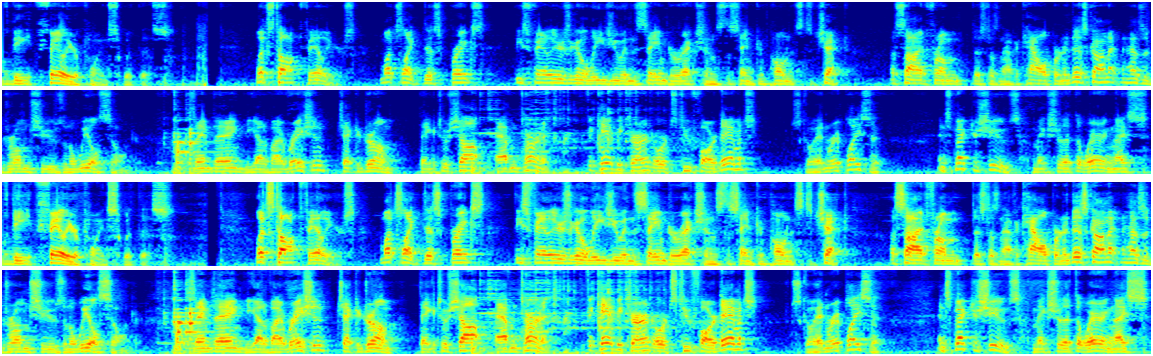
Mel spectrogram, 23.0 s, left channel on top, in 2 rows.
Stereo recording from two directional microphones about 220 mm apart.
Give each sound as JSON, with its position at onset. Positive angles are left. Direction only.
{"t": 0.1, "sound": "speech", "side_deg": 0}
{"t": 2.5, "sound": "speech", "side_deg": -15}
